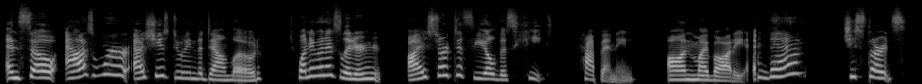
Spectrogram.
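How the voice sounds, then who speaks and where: A woman's voice: high voice, big pitch swings, unhurried, bright, forceful tone, no room sound, clean studio sound. A woman hosting a podcast, telling a story in a playful, self-mocking, casual way. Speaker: podcast host.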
